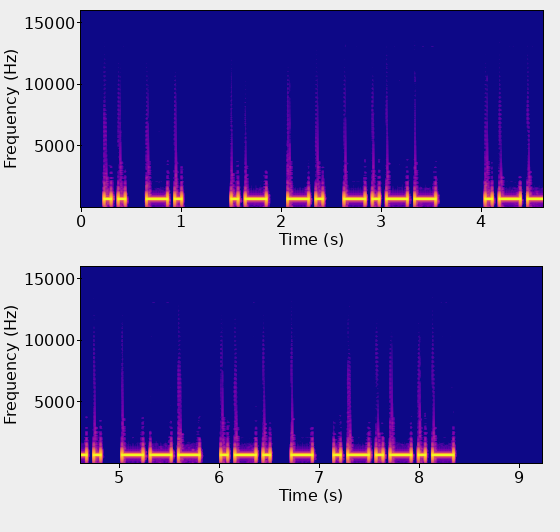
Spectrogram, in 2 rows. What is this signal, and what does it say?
Morse code, heard as a keyed tone, about 17 wpm, 700 Hz. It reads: IN ANY PORT.
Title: Sentences from Top 1000 Words - Review Part 2 - 17wpm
